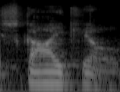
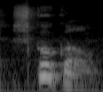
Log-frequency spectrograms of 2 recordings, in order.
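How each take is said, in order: First: The first syllable sounds like 'sky'. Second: The first syllable sounds like 'skoo'. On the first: The speaker calls it wrong. "not the Skykill Express" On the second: The speaker calls it right. "That's that's how you pronounce it"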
